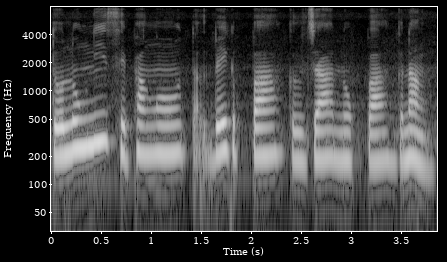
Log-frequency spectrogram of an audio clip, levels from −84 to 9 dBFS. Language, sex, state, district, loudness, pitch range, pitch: Garo, female, Meghalaya, West Garo Hills, -16 LUFS, 185-215 Hz, 205 Hz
